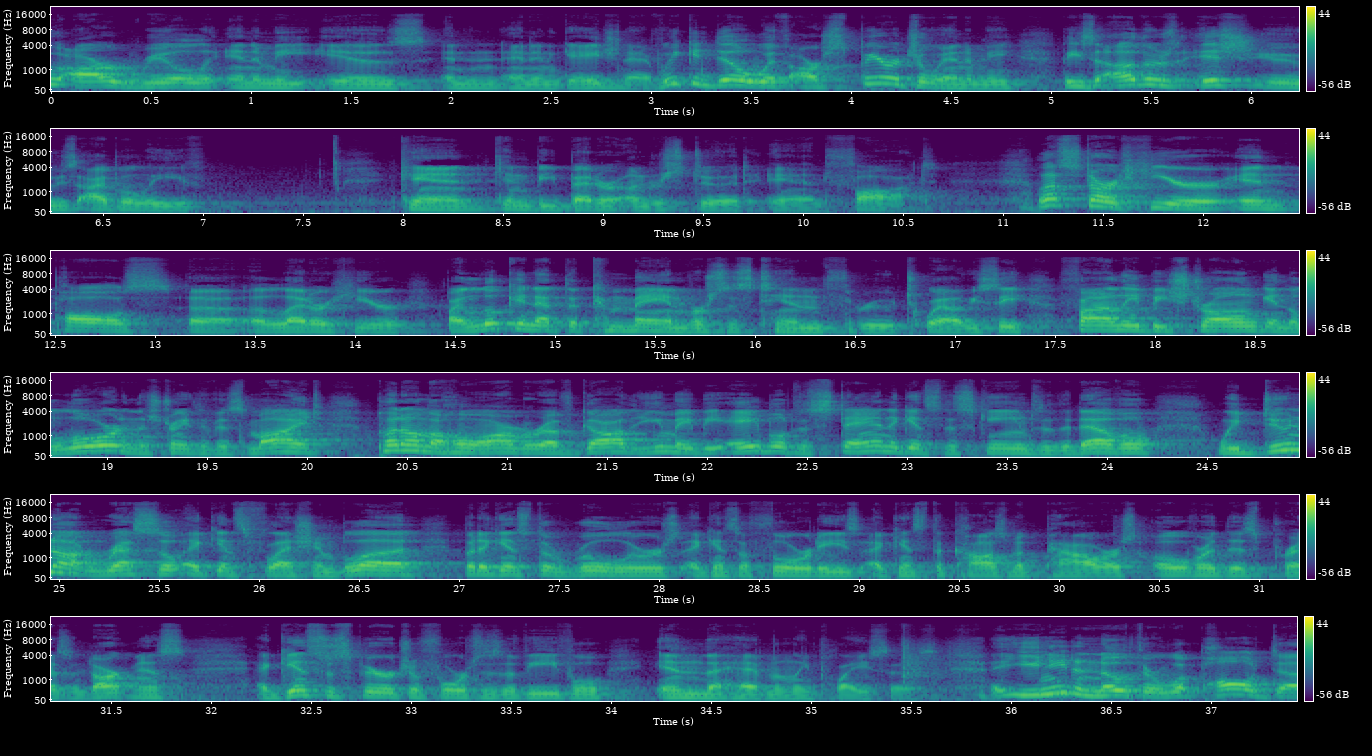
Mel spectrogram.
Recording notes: Sermon preached at East Frankfort Baptist Church on Sunday evening October 23, 2022.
